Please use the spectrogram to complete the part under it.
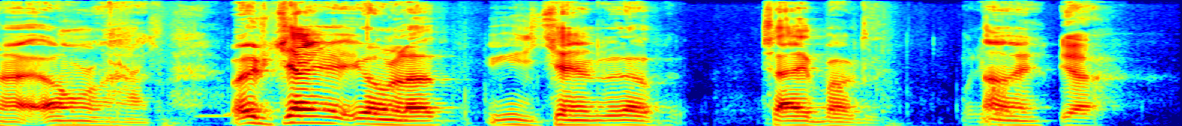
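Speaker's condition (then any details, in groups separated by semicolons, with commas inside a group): Medication-induced speech impediment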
